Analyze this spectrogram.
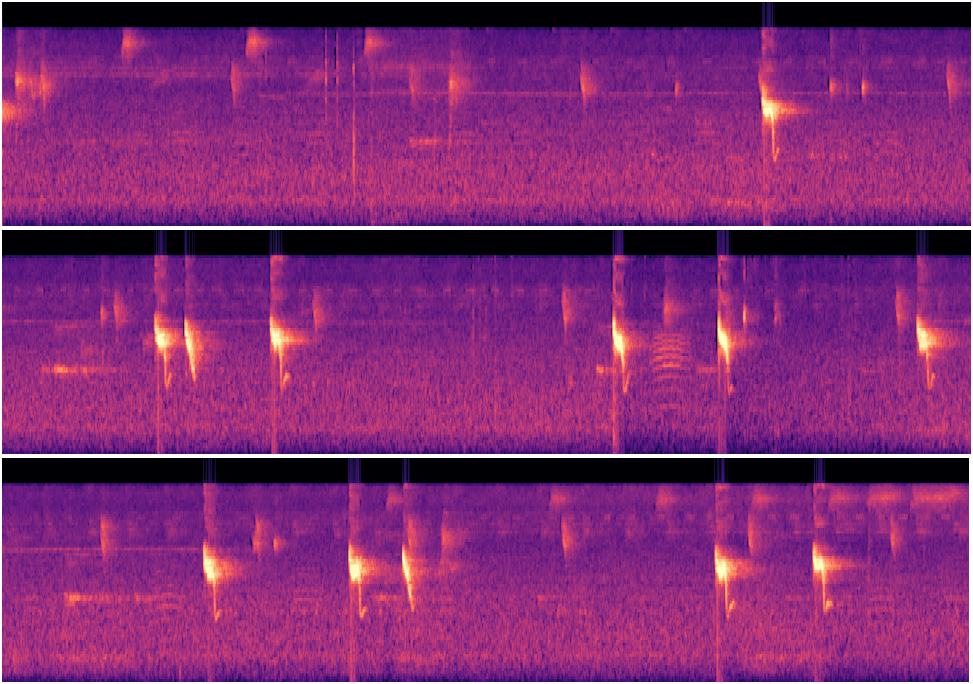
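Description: Swallow-tailed manakin (tangará) calling: a series of short, sharp, down-slurred notes, loud and spaced a second or two apart, some in quick pairs, with fainter chirps of other birds behind.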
